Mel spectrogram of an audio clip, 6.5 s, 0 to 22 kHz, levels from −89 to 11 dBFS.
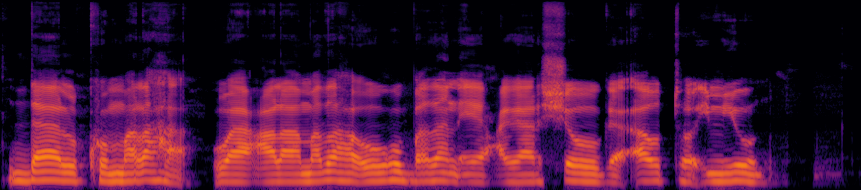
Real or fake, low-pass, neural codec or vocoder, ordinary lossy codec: fake; none; vocoder, 44.1 kHz, 128 mel bands, Pupu-Vocoder; none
